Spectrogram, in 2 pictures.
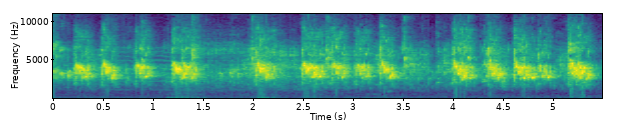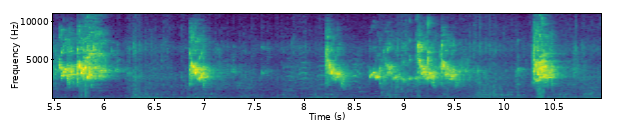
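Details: Lovebirds producing fast runs of shrill, squeaky chirps, about two per second for several seconds, then a pause and scattered squawks.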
